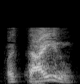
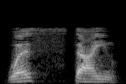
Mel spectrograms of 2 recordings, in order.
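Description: First: The s sound is almost lost. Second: The s sound is hissed far too long. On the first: "تضيع مني خالص ما تنفعش" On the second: "كتير قوي"

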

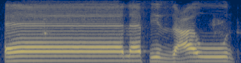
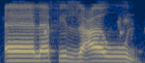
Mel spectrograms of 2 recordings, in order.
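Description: First: The opening vowel is held for four counts. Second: The opening vowel is held for two counts. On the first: "شفت عملت اتنين أربعة ستة ازاي؟" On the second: "شفت عملت اتنين أربعة ستة ازاي؟"

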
